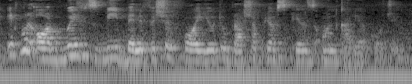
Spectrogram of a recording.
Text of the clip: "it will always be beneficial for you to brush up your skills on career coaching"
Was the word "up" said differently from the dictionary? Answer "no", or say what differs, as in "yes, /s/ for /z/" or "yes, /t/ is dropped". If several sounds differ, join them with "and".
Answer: no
